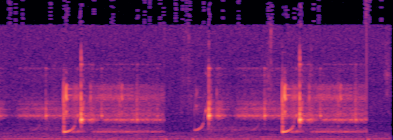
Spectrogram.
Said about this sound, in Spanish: Qué lindo. ¿No le da paz? Sí, es muy linda el sonido. Pero cuando dejamos una canilla que está goteando, que es ese sonido, tenemos que cerrarla, ¿no? Exactamente, o arreglarla, por supuesto.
